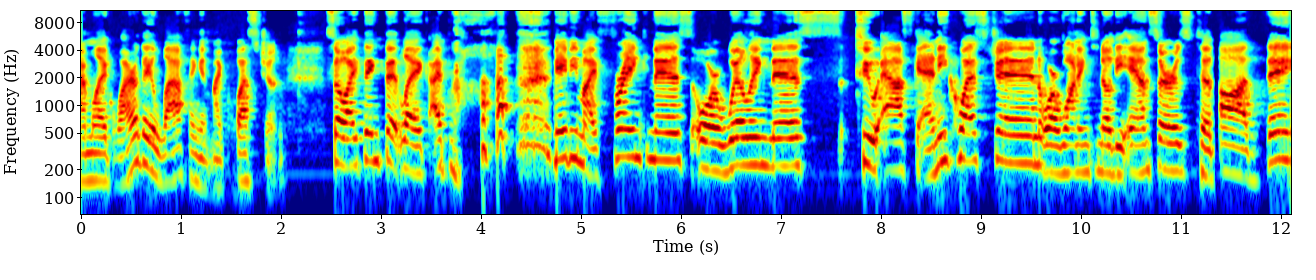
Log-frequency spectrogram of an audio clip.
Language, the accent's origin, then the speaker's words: English; Rockford, Illinois, United States; And I grew up in Rockford, Illinois. So we would always like sneak to Chicago and go see bands.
